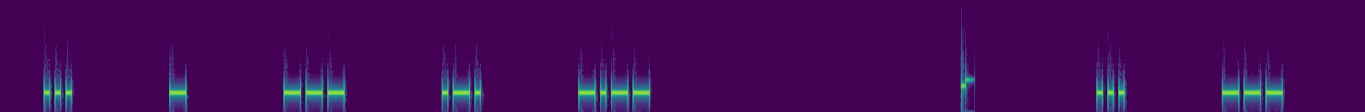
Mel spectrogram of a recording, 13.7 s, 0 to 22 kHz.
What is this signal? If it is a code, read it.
Morse code, heard as a keyed tone, about 22 wpm, spaced as for 8 wpm, 690 Hz. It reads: STORY SO
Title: 6x Character Spacing - Top 300 Words - 22wpm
